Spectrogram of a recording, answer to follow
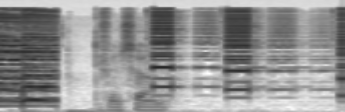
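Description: FL Studio Morphine synth playing a melody of layered chords over a deep bass, which stops abruptly about half a second in. After a spoken 'so', a few short single synth notes sound one at a time, like notes being previewed in the piano roll.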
